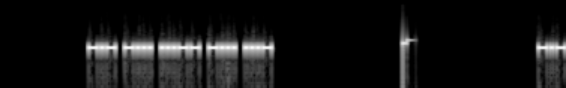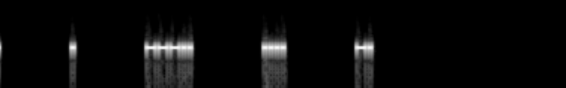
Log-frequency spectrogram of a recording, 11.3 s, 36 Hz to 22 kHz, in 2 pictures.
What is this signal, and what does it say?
Morse code, heard as a keyed tone, about 40 wpm, spaced as for 17 wpm, 700 Hz. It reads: KB3BV KE8HN
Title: USA Call Signs - 5 Characters - 8x Character Spacing - 40wpm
